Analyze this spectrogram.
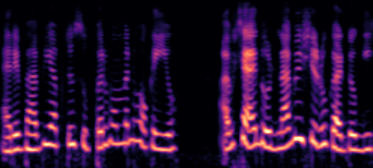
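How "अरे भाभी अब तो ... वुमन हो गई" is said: ordinary delivery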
